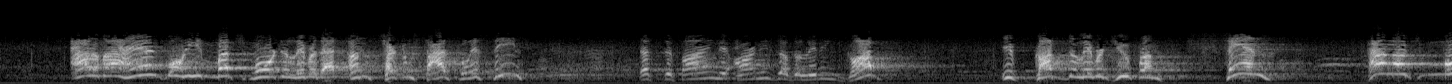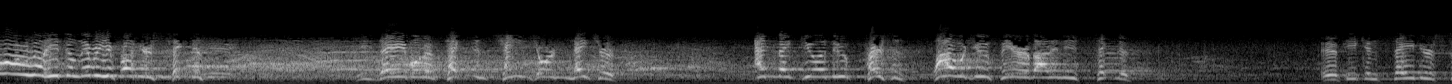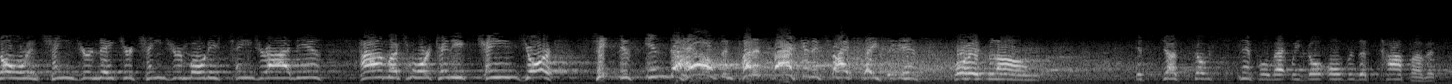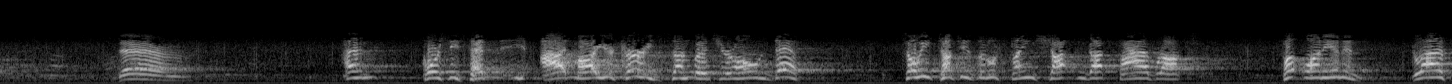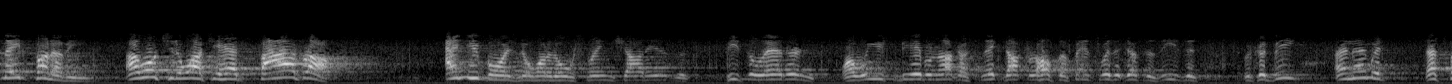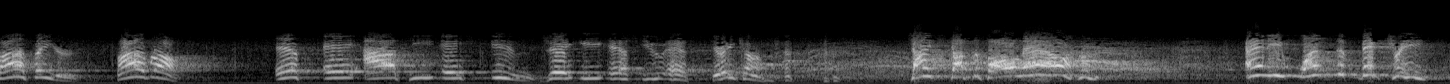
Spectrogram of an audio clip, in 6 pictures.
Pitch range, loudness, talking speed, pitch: 275-365 Hz, -20 LUFS, 145 wpm, 310 Hz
